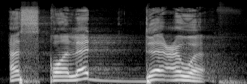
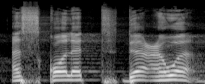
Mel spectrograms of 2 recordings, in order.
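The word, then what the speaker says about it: أثقلت دعوا: Asqolat da'wa dibaca jadi asqolad da'wa. Nah, ini perlu diperhatikan. Ketika baca idgham mutajanisain harus benar-benar kamil kalau yang ada tanda tasydid di sini. Antum harus benar-benar membuang huruf ta. Jangan ada bunyi ta sama sekali, jangan ada. Meskipun sedikit. Ya. Contoh, asqolat da'wa. Nah, itu belum idgham. Harus hilang bunyi hamsnya. Ya. Harus ditekan makhrajnya langsung ke sifat huruf dal.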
